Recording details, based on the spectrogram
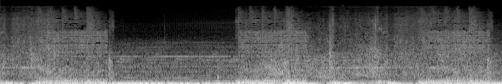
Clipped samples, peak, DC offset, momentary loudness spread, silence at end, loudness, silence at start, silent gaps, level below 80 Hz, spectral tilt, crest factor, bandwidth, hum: under 0.1%; 0 dBFS; under 0.1%; 4 LU; 0 s; -15 LUFS; 0 s; none; -12 dBFS; -5.5 dB/octave; 10 dB; 15 kHz; none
